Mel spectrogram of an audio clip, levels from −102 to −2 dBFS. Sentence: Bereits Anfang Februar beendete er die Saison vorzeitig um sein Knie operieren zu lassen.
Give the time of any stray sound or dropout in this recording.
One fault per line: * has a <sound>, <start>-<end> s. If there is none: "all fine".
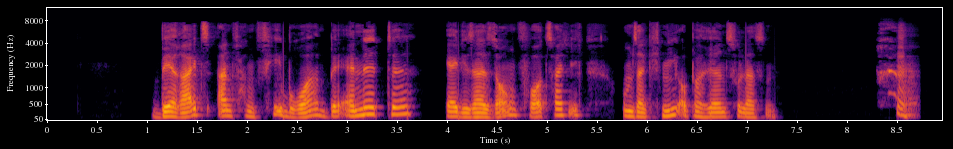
* has a laugh, 8.3-8.7 s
